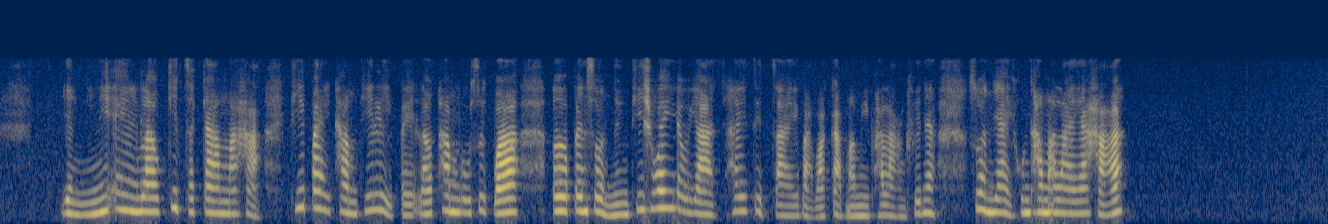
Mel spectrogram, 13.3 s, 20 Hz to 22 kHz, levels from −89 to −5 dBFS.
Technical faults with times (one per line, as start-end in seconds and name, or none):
6.73-6.90 VoIP packet loss concealed by the speech codec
